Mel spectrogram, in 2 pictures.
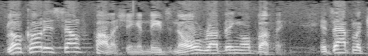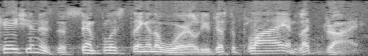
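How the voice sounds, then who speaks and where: A man's voice: medium pitch, sing-song, moderate pace, husky. A man working as a 1940s radio announcer, delivering polished, emphatic sales copy. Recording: dull 1940s radio recording, faint hiss.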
